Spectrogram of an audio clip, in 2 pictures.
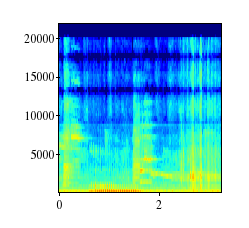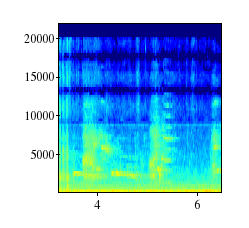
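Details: At an animal park, an emu snorts once: a single deep, buzzing pulsed rumble lasting about a second, followed by quieter outdoor ambience with scattered faint chirps and rustling.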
